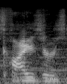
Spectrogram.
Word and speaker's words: Caesar: Four years have passed since Okay, so the narrator calls it Caesar's Legion, but they call it Kaiser's Legion in the game.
